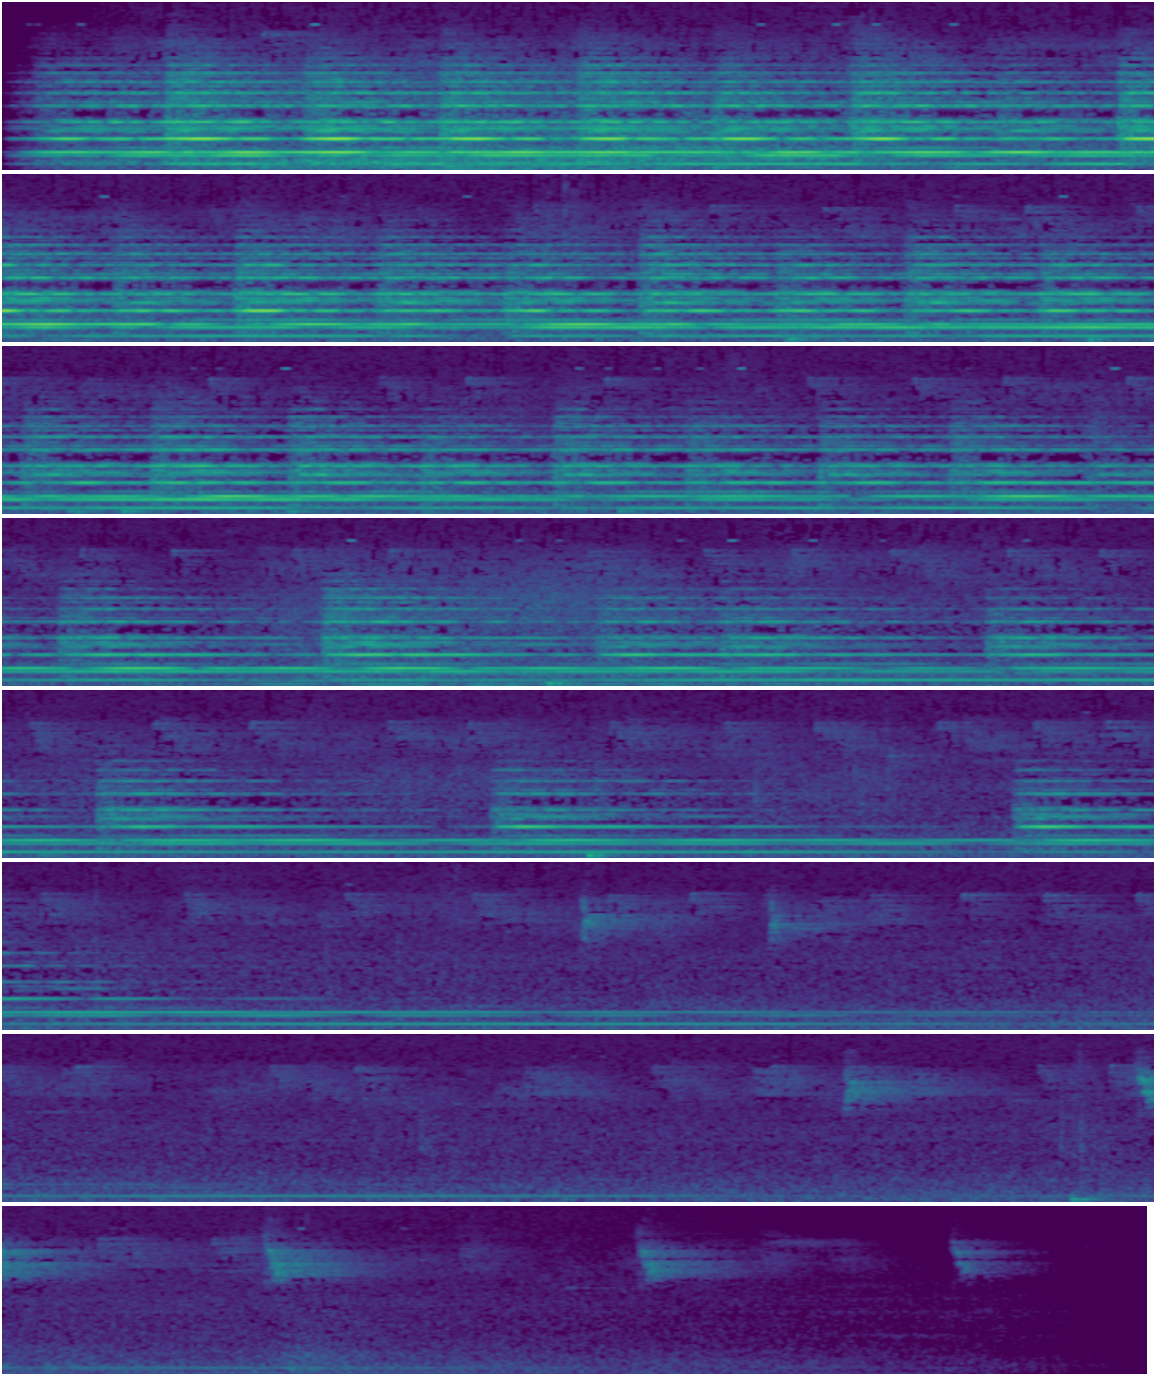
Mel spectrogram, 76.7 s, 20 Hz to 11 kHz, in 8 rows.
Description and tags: End of bells ringing in a very small church in Miradoux, France, Gers. recorded from the inside. Sorry I didn't have the beginning of the ring, cause many people on the set were making noise. Many birds around.Recorded with MS schoeps microphone through SQN4S mixer on a Fostex PD4. decoded in protools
